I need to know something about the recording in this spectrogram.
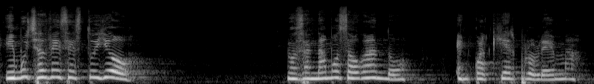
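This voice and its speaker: A woman pastor, preaching a Bible study sermon fervently and growing louder as she makes her appeals. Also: high-pitched, steady tone, unhurried.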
